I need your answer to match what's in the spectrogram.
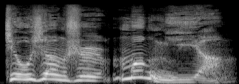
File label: Male Dryad Well Played; zh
